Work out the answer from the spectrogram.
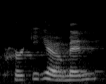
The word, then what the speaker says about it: Perkiomen: of chose us uh it's perky omen valley brewery just just like it's spelled per kilometer valley brewery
